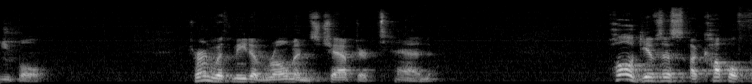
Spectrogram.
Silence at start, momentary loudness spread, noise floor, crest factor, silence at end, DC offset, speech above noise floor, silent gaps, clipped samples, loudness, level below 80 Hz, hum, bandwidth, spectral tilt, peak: 0 s; 12 LU; -57 dBFS; 22 dB; 0 s; under 0.1%; 33 dB; none; under 0.1%; -24 LUFS; -82 dBFS; none; 17 kHz; -4 dB/octave; -4 dBFS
